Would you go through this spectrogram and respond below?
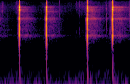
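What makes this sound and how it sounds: A hammer taps a boulder four times, each strike giving only a short, dull tick with a faint high overtone that dies away almost instantly. The rock does not ring like a bell, and the result is unimpressive.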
